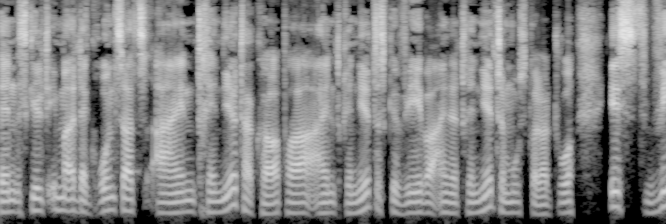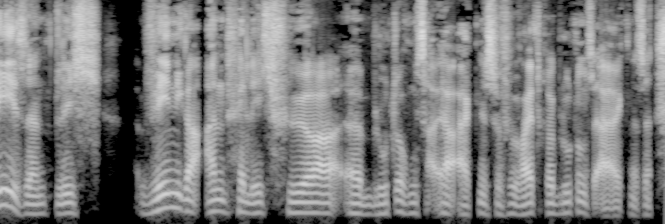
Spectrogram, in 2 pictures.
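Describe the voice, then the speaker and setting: A man's ordinary speaking voice, fairly low in pitch, at a fairly slow pace with ordinary pitch variation, dry and close with no echo on a very clean recording with a silent background. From Germany, near Paderborn. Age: 60s. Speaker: patient. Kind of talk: interview.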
